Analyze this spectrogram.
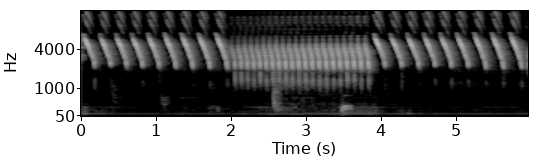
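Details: Canary singing long song filled with lovebird 'ngekek' chatter. Regular downward-sweeping whistled notes repeat about twice a second around a dense buzzy rattle in the middle, then resume, with a faint tap heard.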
